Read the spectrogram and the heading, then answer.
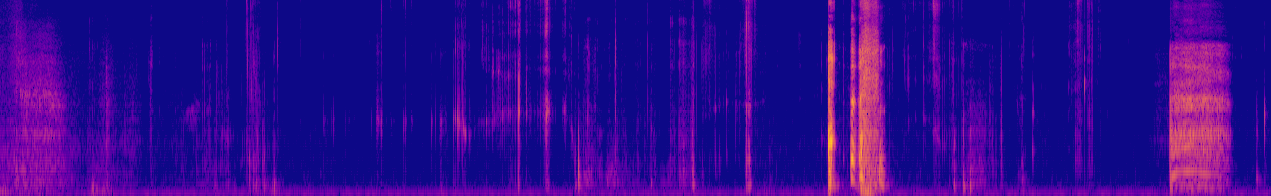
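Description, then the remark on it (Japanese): Crunching of roasted crickets, Japanese-produced and foreign-produced, being chewed for ASMR: sparse crisp clicks, then a loud, sharp crunch burst partway through, ending with a short breathy exhale. No one speaks. “では国産、外国産コオロギ咀嚼音 ASMR です。”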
